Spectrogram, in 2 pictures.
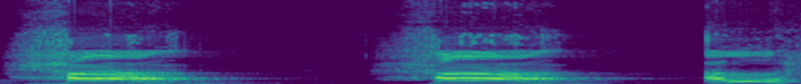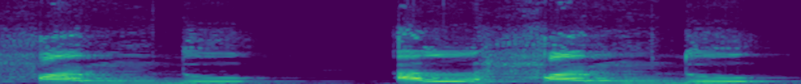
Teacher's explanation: হা খালি। হা, হা উচ্চারণ করার সময় গলার ভিতর থেকে চাপ দিয়ে উচ্চারণ হবে।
